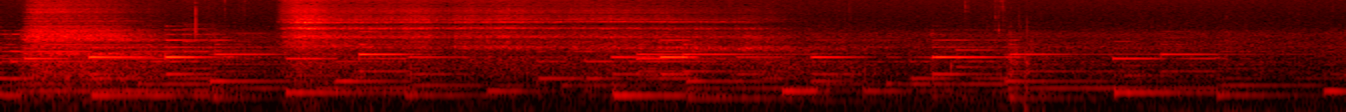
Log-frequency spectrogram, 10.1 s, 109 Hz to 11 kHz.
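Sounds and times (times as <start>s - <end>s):
short inhale through the nose: 0.0s - 6.4s
long slow hissing exhale through pursed lips: 0.0s - 6.5s
soft sustained music: 0.0s - 10.0s.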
